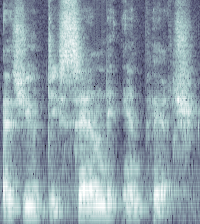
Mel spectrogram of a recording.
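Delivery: ordinary delivery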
